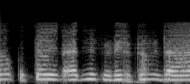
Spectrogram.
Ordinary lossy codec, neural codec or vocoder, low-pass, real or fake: none; codec, 44.1 kHz, 0.9 kbps, DAC; 7.2 kHz; fake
